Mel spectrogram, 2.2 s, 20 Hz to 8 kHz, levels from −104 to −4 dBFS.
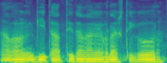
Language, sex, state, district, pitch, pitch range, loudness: Chakma, male, Tripura, Dhalai, 105 Hz, 100-105 Hz, -11 LUFS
